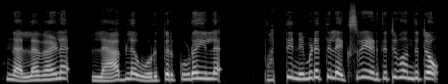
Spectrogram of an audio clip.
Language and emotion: Tamil, surprised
